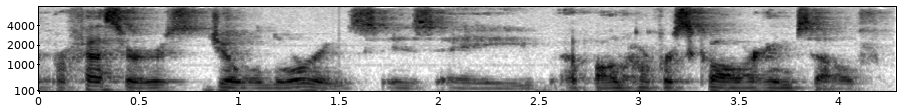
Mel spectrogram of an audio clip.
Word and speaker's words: Bonhoeffer: Of course, then it was Dietrich Bonhoeffer because I'm from the Netherlands. And it was only later that I realized that there were a lot of people who pronounced his name Bonhoeffer and that there was a very lively community in the United States that studied his work.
